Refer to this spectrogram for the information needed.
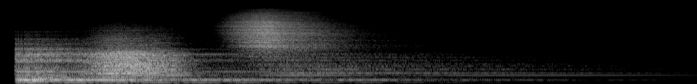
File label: Hit Distortion Whoosh Left To Right; Movement Production Element Imaging Element Accent Transition; Blastwave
